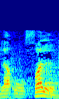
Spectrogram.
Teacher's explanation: langsung tipiskan lamnya. Lidahnya segera kita turunkan agar tidak menebalkan huruf lam.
